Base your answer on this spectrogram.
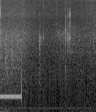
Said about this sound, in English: Dialing.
